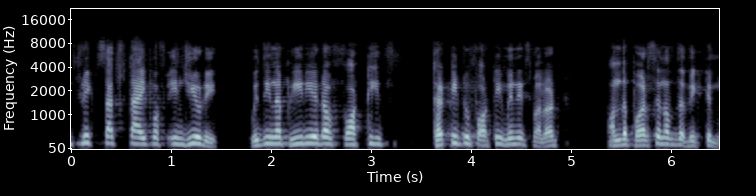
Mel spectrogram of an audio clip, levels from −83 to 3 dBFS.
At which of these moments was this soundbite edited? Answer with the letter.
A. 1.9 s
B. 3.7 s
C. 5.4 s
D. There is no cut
D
